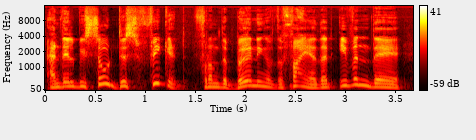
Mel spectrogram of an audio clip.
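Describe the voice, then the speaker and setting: A man teaching a Quran commentary class, reciting Arabic verses quickly and then explaining them in English with animated delivery. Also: a little high, dry recording.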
